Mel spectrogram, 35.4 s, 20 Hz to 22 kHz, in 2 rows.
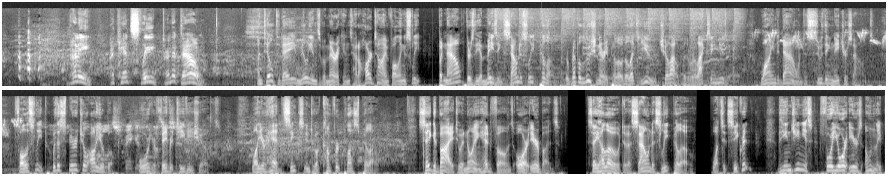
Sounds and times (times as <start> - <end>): Speech: 1.3 - 4.1, 5.1 - 14.6, 15.2 - 17.3, 18.0 - 21.9, 22.7 - 25.3, 26.0 - 28.8, 29.4 - 35.3.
